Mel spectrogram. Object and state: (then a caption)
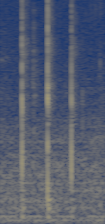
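Full canned meat tin. Three quick, separate taps on an unopened metal can of Spam, done to check it before opening. Each tap is a short, bright click centered in the mid and upper frequencies that fades almost instantly. The can sounds good and full.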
